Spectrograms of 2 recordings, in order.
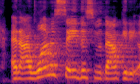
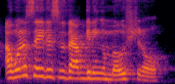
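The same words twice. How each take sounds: First: Said in the usual way. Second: Fast, laughing it off while moved; laughing through emotion. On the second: Real, not acted. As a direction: push through the feeling with a laugh. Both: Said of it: "I'm already getting emotional".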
